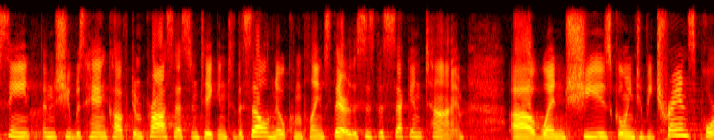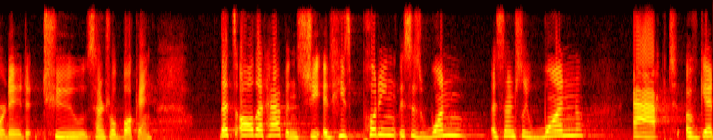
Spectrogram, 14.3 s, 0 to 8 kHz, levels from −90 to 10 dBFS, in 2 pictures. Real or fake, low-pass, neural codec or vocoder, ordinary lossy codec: real; 7.2 kHz; none; Opus, 64 kbps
